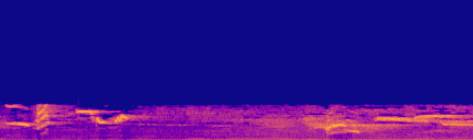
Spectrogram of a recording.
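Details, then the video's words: Oriental magpie-robin song from a long tutor recording for caged birds: a quick burst of loud whistled notes, a quiet stretch, then softer warbling and a drawn-out high whistle. "masteran burung Kacer durasi panjang"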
